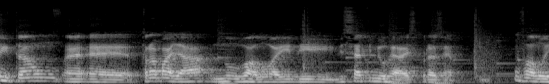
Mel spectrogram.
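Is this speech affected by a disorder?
No.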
